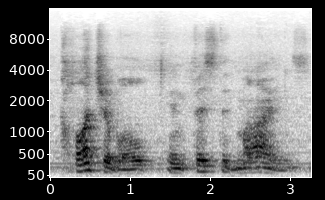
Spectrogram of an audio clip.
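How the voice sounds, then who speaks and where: A man talks at a very slow pace with very wide pitch swings. Noticeable background noise can be heard. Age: 80s+. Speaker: poet. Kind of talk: poetry reading.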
